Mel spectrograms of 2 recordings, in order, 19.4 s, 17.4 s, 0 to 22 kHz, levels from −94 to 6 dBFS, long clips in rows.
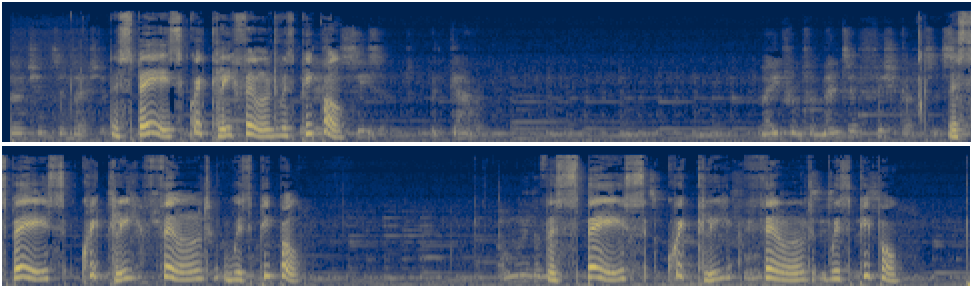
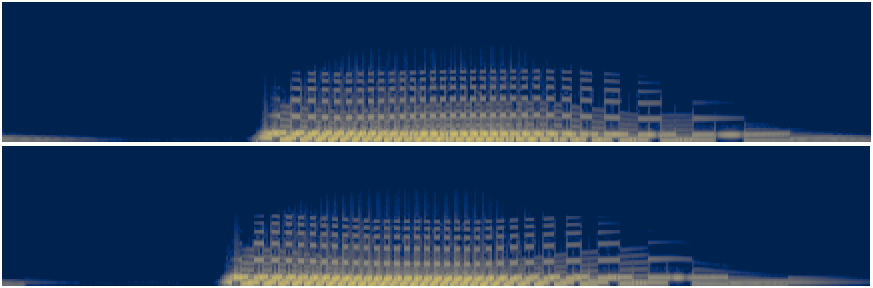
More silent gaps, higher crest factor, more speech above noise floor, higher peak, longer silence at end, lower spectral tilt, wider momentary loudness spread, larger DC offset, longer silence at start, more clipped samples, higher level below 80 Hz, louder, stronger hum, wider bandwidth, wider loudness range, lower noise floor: neither; first, 26 dB vs 14 dB; second, 27 dB vs over 72 dB; first, -2 dBFS vs -8 dBFS; second, 0 s vs 1.45 s; second, -3.5 dB/octave vs -14 dB/octave; about the same, 23 LU vs 21 LU; neither; second, 0.1 s vs 2.55 s; neither; second, -50 dBFS vs -32 dBFS; second, -23 LUFS vs -20 LUFS; neither; first, 16.5 kHz vs 3 kHz; first, 19 LU vs 15 LU; second, -52 dBFS vs under -90 dBFS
